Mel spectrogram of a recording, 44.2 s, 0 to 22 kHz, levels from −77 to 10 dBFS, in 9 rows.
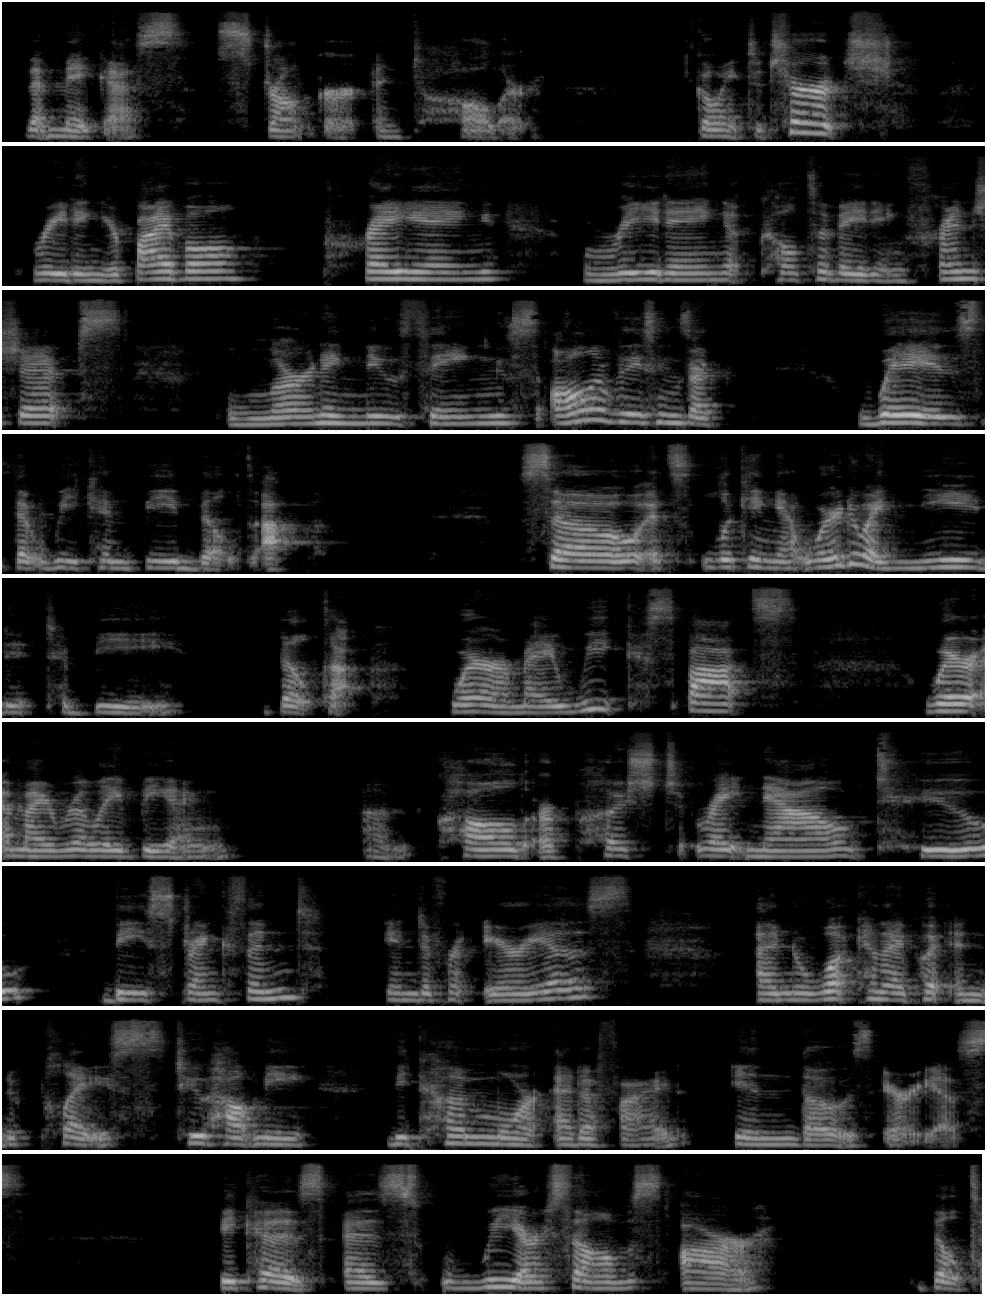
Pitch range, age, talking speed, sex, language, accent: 175-210 Hz, 30-49, 120 wpm, female, English, American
